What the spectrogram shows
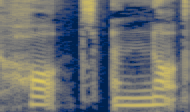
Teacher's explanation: have a more open a sound in American English compared to British accents. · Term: Open vowels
